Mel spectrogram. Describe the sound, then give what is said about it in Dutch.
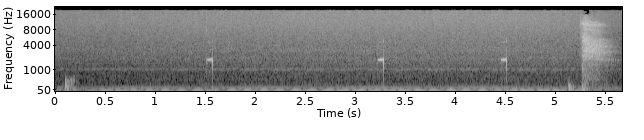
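Three separate presses on an ATM keypad during a 20 euro cash withdrawal, each with a short electronic beep, spaced a second or two apart over a steady machine hum, then a louder clunk at the end. “Ja, je hoort me dus ook tikken.”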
